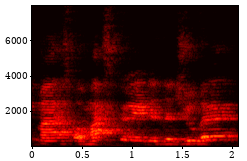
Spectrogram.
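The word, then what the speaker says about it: J'ouvert: In Trinidad, every year, the first session of the street mass or masquerade is the Juve, pronounced Juve, or Old Mass.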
